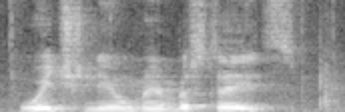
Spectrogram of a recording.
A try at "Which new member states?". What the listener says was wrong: Question. You're reading like a statement. It has to be a question. Goes up.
